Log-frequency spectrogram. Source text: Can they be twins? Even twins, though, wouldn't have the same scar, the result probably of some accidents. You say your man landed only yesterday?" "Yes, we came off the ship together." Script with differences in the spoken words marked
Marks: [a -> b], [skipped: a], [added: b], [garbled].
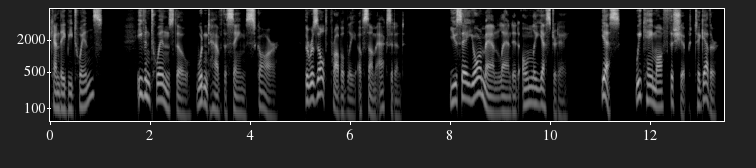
Can they be twins? Even twins, though, wouldn't have the same scar, the result probably of some [accidents. -> accident] You say your man landed only yesterday?" "Yes, we came off the ship together."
